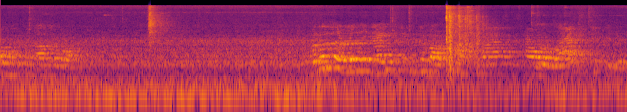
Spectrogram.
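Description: Steady low roar of the hot shop's gas-fired furnace and glory hole, with a sharp clink of a glassblowing tool about one and a half seconds in and a brief rush of noise near the five-second mark.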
